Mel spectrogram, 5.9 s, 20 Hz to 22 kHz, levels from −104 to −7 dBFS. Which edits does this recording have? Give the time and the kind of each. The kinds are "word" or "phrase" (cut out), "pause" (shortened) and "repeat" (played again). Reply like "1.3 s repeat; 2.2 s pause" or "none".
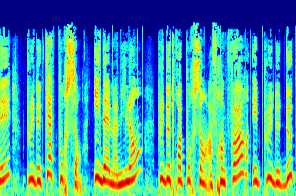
none

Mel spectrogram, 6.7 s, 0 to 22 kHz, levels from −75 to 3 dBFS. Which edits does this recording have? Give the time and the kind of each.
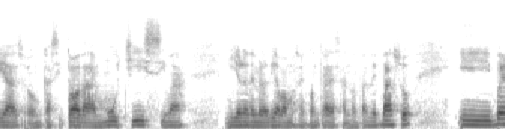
none

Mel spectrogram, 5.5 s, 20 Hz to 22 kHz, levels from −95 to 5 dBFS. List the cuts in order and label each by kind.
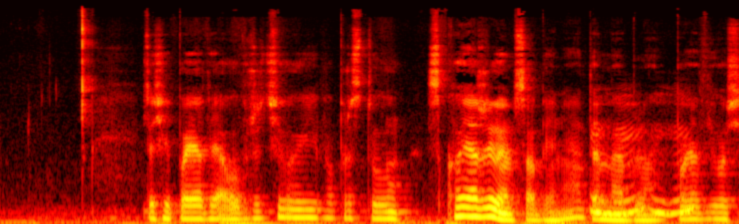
1.1 s word

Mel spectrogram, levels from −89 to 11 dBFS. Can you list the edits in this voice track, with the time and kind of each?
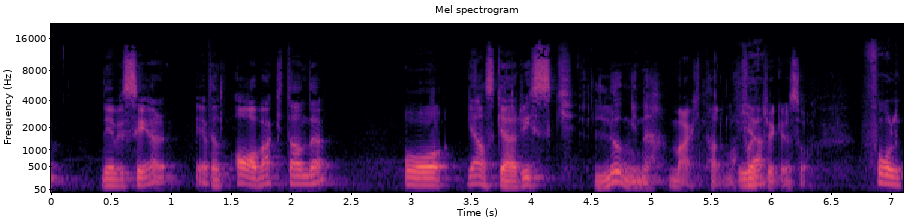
1.3 s word

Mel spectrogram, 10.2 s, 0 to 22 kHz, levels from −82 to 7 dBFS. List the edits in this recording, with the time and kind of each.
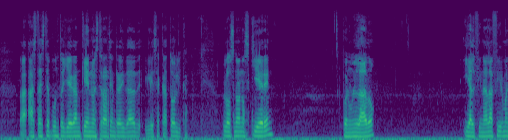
1.6 s word; 2.2 s word; 2.9 s phrase; 4.7 s word

